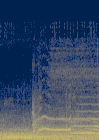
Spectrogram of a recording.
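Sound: dragon roar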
